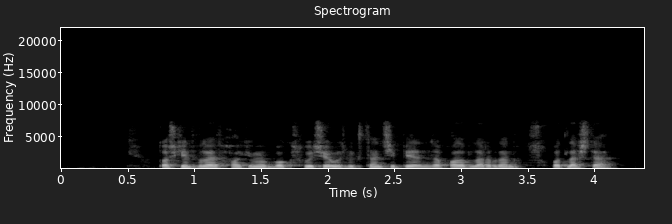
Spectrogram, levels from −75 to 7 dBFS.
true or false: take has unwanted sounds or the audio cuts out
false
